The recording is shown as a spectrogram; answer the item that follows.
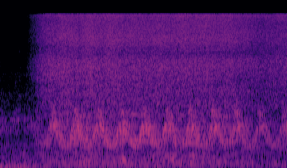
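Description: A siren rising and falling quickly, about three sweeps a second, over a loud steady hiss that starts suddenly about half a second in.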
